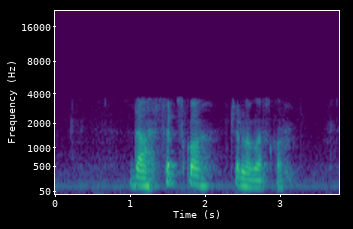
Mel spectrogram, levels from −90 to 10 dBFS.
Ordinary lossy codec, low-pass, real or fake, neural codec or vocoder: none; 3.6 kHz; fake; codec, 44.1 kHz, 7.8 kbps, Pupu-Codec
